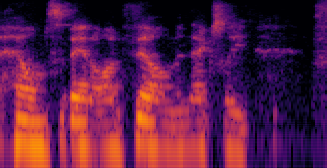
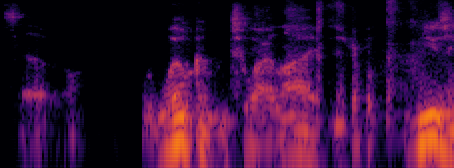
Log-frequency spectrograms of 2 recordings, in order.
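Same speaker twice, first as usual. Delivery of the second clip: soft on-air radio announcer voice; 3 semitones lower, 8 dB quieter than usual. Speaker demonstrating his radio voice for the other speaker: radio announcer voice. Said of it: "my radio voice now".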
